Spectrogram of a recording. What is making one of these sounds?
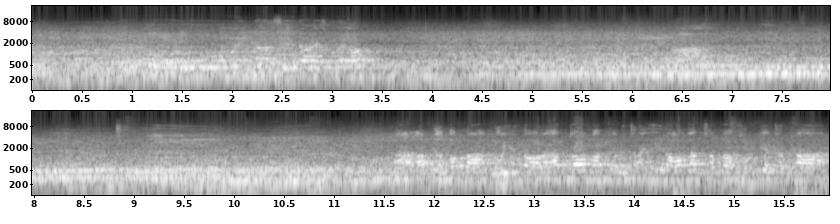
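Motorcycle engines drone in the distance.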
